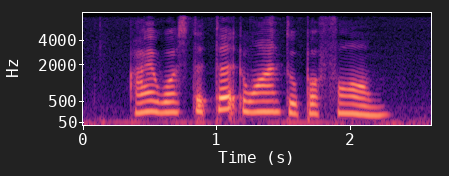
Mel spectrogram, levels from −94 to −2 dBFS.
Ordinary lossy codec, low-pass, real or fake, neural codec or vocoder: none; 7.2 kHz; fake; autoencoder, 48 kHz, 32 numbers a frame, DAC-VAE, trained on Japanese speech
